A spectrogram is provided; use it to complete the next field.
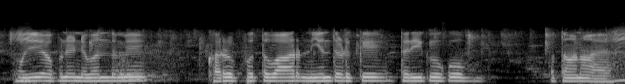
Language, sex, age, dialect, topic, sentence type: Hindi, male, 31-35, Kanauji Braj Bhasha, agriculture, statement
